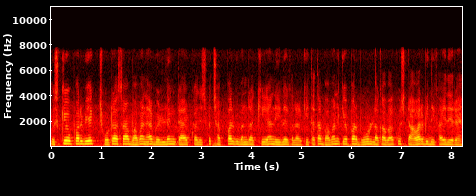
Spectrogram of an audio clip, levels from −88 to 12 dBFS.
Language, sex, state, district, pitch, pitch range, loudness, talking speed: Hindi, male, Bihar, Araria, 180 Hz, 170-195 Hz, -22 LUFS, 255 wpm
